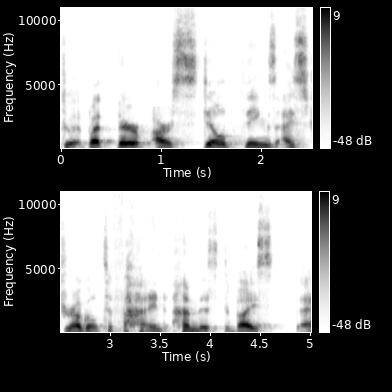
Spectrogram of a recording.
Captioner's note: chuckles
